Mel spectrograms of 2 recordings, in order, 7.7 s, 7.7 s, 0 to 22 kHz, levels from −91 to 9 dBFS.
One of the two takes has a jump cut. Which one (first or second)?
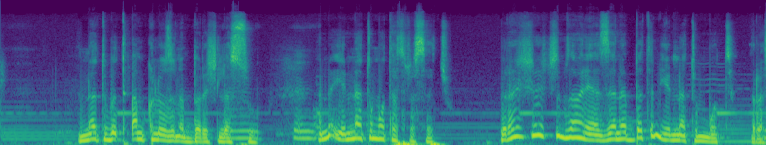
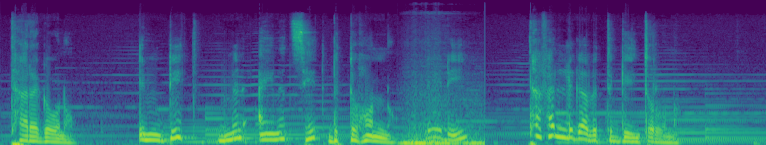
second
